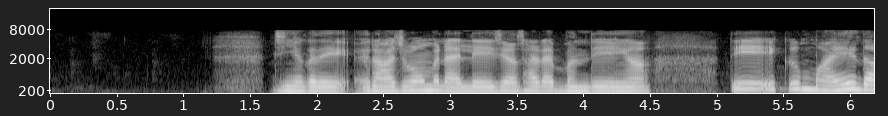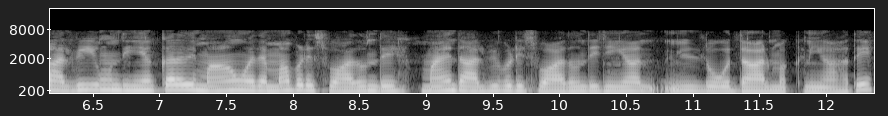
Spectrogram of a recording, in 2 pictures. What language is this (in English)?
Dogri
